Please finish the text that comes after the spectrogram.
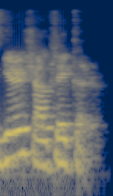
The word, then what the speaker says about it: Girish Altekar: Girish Altekar? Yeah, it's Girish Altekar.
